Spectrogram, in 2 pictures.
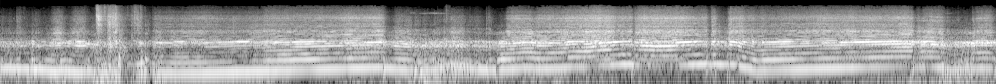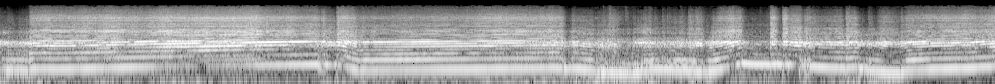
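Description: A Honda hill-climb car's engine, heard from inside the cabin, revs hard under acceleration. Its pitch climbs steadily, then falls sharply several times at gear changes and lifts for corners.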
